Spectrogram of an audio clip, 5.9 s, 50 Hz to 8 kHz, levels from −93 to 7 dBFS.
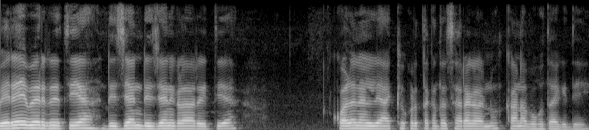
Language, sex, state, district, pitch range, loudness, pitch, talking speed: Kannada, male, Karnataka, Koppal, 160-170 Hz, -17 LUFS, 165 Hz, 110 wpm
